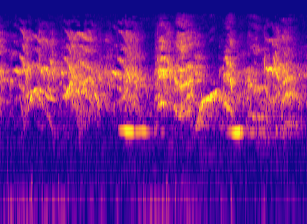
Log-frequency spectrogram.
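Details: Parakeets of several species in a parrot zoo's walk-in aviary where they are fed and held by visitors; rapid harsh squawks about twice a second with a thin whistled note running beneath.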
